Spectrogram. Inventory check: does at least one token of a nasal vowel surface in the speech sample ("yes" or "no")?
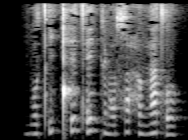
no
